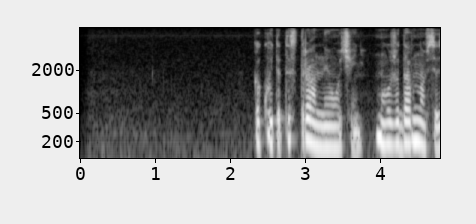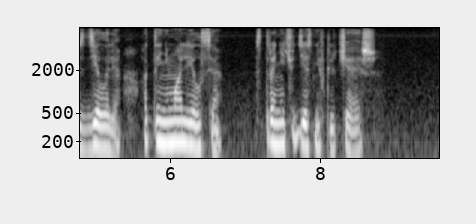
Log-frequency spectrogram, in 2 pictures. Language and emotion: Russian, angry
